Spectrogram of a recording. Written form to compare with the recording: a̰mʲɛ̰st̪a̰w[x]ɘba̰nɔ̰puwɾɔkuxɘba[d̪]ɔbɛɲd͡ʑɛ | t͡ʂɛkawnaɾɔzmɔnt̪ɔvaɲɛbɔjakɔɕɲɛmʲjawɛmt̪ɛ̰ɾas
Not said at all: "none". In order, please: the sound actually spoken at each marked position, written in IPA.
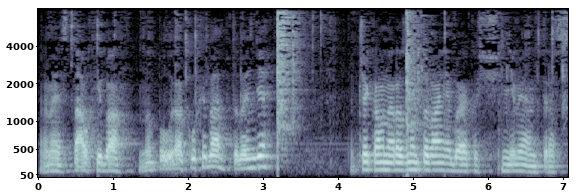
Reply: x, t̪

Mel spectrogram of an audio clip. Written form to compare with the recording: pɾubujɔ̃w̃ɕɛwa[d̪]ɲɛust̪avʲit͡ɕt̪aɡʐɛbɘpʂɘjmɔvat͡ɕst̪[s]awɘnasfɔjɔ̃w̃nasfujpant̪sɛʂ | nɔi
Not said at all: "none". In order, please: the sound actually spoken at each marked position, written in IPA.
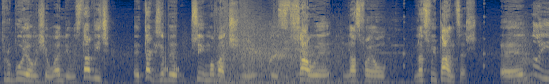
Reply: d̪, ʂ

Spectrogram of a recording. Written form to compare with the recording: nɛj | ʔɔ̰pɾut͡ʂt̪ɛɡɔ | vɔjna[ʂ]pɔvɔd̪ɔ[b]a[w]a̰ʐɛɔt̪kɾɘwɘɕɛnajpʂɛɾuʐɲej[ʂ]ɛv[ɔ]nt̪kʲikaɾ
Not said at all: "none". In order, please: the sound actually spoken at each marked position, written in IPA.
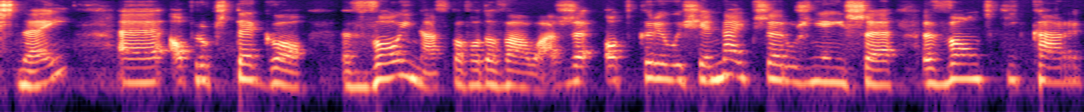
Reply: s, v, w, ʂ, ɔ

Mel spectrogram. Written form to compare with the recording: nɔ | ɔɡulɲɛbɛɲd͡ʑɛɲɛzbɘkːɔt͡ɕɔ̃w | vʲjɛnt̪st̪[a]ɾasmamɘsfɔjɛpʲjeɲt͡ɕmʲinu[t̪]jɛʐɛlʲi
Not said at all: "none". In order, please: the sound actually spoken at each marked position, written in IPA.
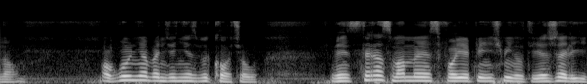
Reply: ɛ, t̪

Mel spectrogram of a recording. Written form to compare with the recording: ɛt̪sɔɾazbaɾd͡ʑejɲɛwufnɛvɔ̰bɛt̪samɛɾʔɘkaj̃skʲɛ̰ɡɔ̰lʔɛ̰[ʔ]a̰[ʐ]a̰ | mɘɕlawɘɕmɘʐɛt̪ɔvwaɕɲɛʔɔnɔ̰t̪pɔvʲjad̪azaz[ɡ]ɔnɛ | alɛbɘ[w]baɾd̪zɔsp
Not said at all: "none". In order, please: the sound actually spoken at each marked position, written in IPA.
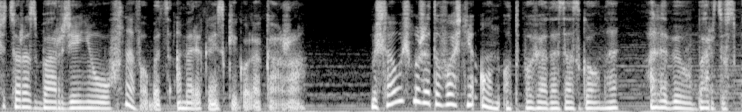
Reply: k, ʐ, ɡ, w

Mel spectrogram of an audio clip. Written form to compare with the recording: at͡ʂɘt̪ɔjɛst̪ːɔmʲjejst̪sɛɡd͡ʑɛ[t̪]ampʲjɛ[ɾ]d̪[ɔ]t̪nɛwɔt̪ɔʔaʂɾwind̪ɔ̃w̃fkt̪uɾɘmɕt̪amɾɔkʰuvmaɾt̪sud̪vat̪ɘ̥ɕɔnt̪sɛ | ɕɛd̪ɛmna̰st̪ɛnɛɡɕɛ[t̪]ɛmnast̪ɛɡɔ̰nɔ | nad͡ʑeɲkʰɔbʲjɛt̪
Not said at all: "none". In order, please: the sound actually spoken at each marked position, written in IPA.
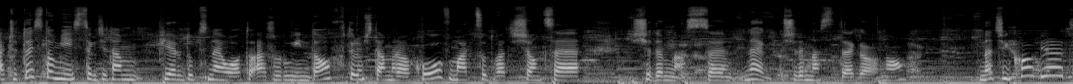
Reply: t̪, ɾ, u, d̪

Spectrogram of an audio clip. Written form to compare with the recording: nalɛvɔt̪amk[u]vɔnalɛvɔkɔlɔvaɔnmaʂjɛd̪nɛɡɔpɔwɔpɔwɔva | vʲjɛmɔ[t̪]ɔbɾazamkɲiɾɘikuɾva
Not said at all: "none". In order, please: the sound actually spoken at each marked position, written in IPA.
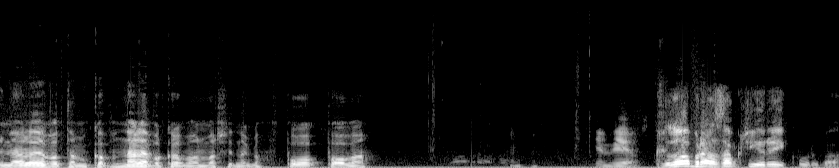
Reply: ɔ, d̪

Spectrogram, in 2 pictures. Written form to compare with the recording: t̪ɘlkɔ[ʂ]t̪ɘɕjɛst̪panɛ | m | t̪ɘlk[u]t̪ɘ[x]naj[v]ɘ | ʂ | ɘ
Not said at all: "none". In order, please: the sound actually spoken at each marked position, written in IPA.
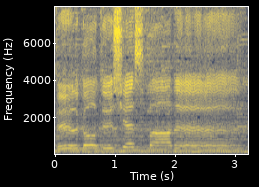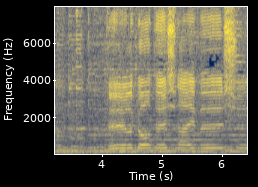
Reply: none, ɔ, ɕ, v

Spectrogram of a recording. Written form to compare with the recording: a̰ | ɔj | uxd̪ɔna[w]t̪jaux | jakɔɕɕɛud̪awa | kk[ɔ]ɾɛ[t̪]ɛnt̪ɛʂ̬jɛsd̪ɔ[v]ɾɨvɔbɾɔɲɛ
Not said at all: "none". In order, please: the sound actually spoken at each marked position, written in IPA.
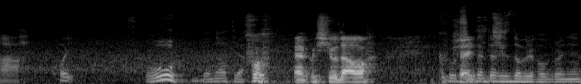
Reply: none, u, t̪, b

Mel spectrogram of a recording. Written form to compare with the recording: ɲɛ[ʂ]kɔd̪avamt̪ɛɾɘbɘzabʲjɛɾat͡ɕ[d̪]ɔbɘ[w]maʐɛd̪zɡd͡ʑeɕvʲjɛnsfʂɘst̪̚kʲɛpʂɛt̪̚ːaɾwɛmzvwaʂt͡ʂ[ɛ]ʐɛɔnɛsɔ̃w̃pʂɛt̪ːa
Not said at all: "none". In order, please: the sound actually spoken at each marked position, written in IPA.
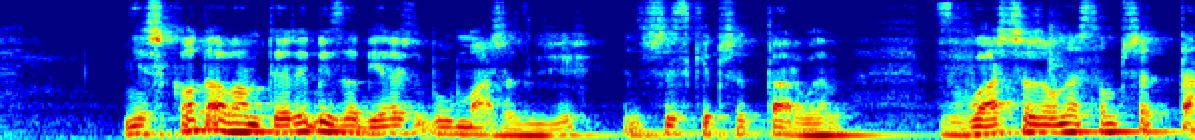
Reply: ʂ, t̪, w, a

